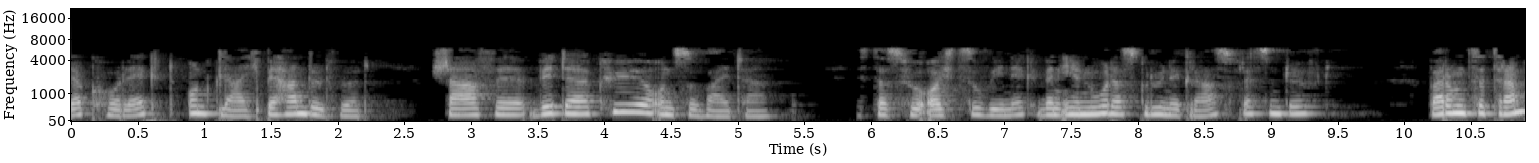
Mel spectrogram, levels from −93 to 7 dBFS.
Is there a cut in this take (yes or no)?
no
